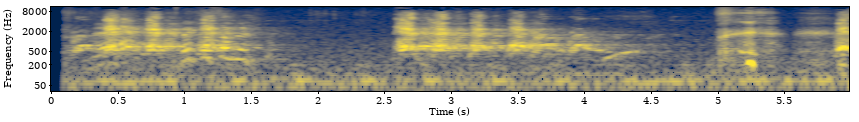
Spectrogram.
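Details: Serbian defence dog Jana and Dogo Argentino Cezar, with bursts of rapid barking in three clusters separated by quieter gaps, plus a faint background hum.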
